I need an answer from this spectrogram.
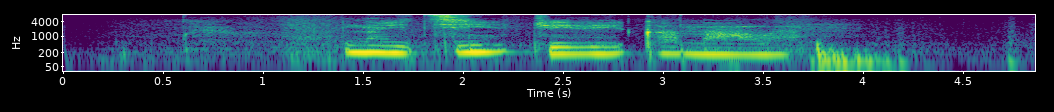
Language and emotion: Russian, sad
